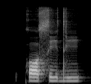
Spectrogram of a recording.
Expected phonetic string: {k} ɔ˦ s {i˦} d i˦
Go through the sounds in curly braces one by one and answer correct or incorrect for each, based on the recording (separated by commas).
correct, correct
